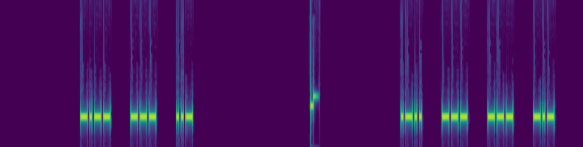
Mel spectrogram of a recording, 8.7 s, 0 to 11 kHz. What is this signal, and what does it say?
Morse code, heard as a keyed tone, about 36 wpm, spaced as for 20 wpm, 690 Hz. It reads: YOU LOOK
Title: 3x Character Spacing - Top 500 Words - 35wpm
